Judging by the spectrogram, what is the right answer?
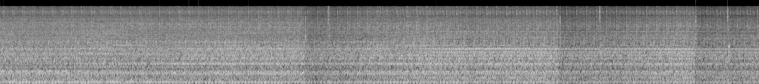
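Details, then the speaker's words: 2002–2006 Toyota Camry 3.0 L V6 idling with the PCV valve pulled out: even idle with light, quick clicking as the valve flutters under vacuum; normal PCV valve operation. "I definitely feel vacuum. You can actually even hear the valve clicking."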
